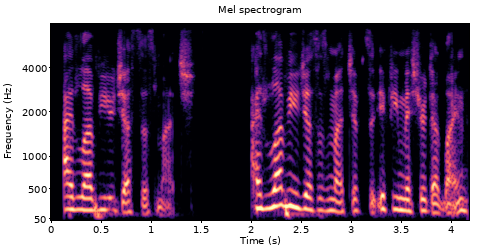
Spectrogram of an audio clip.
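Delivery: put-on whisper, the gentlest possible. Retelling what God seemed to say: retelling the gentlest whisper. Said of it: "the gentlest whisper was".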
